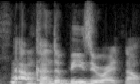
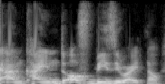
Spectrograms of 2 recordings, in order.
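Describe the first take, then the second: First: Kinda run together, ending in "duh"; slow model sentence with a linked kinda; spoken reduced form. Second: Kind of said in full, the "of" clearly sounded; slow model sentence with a distinct of in kind of; full form. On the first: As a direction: merge kind and of into kinda. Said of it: "খাইন্ডা বলতে পারো". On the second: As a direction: separate kind of into its two words. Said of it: "মানে". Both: Shown as a demonstration.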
